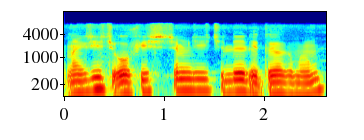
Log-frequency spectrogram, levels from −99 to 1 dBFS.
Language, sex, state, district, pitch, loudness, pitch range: Wancho, male, Arunachal Pradesh, Longding, 130 Hz, -14 LUFS, 115-140 Hz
